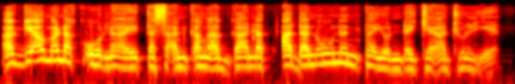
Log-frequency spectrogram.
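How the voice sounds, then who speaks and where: Woman as older Ilocano mother, ailing, coaxing, matchmaking, lively swooping pitch, dry close sound, radio drama. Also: measured pace, no echo. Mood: plaintive.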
